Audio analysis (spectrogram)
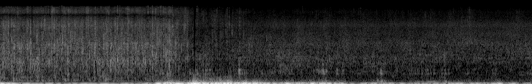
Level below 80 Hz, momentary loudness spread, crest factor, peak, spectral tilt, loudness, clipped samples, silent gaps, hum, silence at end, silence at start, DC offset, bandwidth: -20 dBFS; 17 LU; 14 dB; 0 dBFS; -3.5 dB/octave; -27 LUFS; 0.2%; none; none; 0 s; 0 s; under 0.1%; 15 kHz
